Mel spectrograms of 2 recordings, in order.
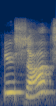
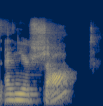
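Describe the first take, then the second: First: Much higher and louder, disbelieving "You're shocked?"; incredulous. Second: Slow, drawn-out "shocked" with a scornful rise; slow sarcasm. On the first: Commentator mocking the witness, loud high incredulous retort. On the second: Commentator needling the witness, slow drawn-out sarcastic rise. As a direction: stretch out "shocked" slowly, needling him with the rising end. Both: Real, not acted.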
